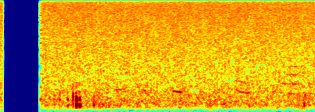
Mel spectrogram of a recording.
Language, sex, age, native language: Icelandic, male, 10, Icelandic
